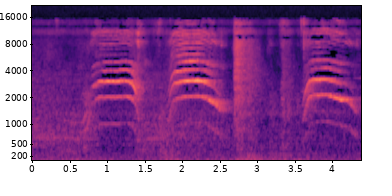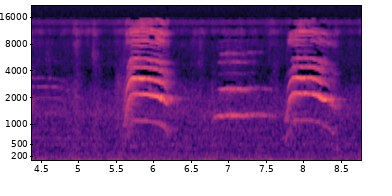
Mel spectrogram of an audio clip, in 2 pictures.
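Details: Rescued Haeundae stray cat, from a mother and daughter who survived seven years on the street before rescue and foster care, meows about six times in quick succession, arching rising-then-falling cries, with a brief thump near the middle.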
